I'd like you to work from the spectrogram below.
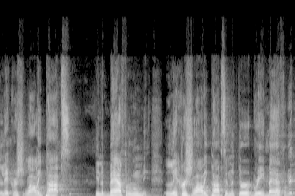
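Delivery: shouting amid laughter; loud laughing exclaim. Real, not acted. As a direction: belt it out incredulous.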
